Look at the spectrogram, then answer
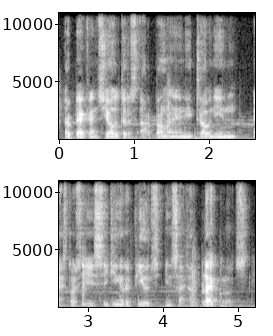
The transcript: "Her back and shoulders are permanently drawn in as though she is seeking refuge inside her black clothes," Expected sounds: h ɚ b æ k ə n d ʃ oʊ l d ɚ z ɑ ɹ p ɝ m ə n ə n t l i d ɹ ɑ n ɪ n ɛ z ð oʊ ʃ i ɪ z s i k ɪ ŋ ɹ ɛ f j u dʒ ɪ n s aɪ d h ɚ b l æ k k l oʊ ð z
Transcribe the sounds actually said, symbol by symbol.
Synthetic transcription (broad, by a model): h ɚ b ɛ k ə n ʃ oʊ l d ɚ s ɑ ɹ p ɝ m ə n ə n t l i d ɹ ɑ n ɪ n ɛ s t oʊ s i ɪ s i k ɪ ŋ ɹ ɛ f j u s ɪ n s aɪ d h ɚ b l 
